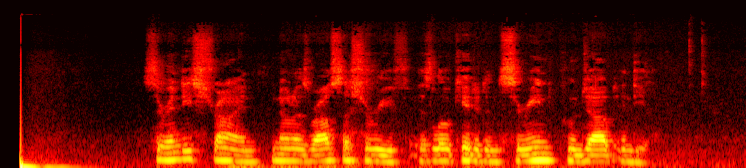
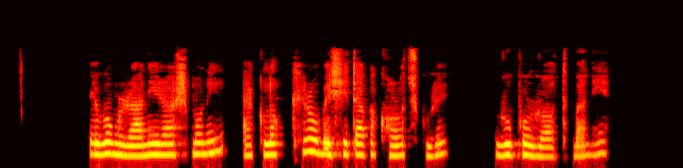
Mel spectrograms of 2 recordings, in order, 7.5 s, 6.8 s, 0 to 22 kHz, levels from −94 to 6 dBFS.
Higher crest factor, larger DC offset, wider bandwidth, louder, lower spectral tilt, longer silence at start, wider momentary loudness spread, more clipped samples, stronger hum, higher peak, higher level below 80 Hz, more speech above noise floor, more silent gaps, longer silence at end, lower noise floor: first, 22 dB vs 16 dB; neither; first, 11 kHz vs 8 kHz; about the same, -25 LUFS vs -24 LUFS; first, -7.5 dB/octave vs -5 dB/octave; second, 0.2 s vs 0.9 s; about the same, 12 LU vs 13 LU; neither; neither; first, -2 dBFS vs -8 dBFS; first, -34 dBFS vs -70 dBFS; second, 38 dB vs over 66 dB; second, none vs 2.27-2.42 s, 2.86-2.92 s, 4.49-4.95 s, 5.69-5.73 s; first, 1 s vs 0.75 s; second, -61 dBFS vs under -90 dBFS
